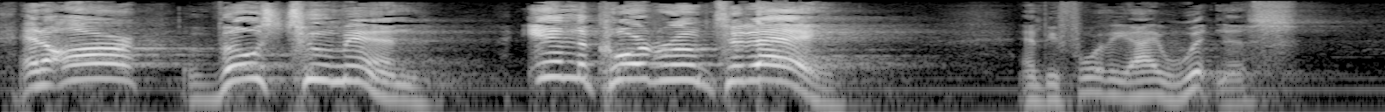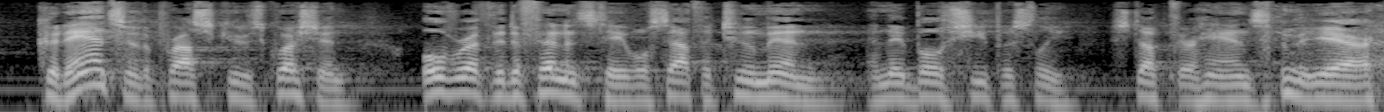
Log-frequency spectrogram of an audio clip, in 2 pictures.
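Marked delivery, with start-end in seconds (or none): 0.1-4.2 resounding, very loud, booming, drawn-out, high-pitched delivery. Retelling a courtroom story, the prosecutor questions the eyewitness, booming voice. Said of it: "in a booming voice".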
